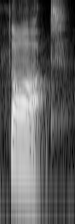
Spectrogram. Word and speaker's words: thought: yeah she thought and that's one word that has so many letters in it so many letters and we really don't pronounce all of the letters barely at all so she thought good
